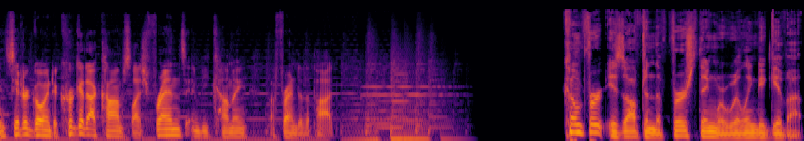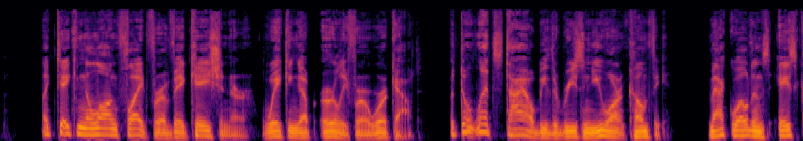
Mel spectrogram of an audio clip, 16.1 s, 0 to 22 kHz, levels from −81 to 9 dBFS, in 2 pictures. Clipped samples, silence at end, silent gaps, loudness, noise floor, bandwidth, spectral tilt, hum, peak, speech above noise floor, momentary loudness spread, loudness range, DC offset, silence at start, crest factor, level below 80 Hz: under 0.1%; 0 s; 4.79-5.59 s, 8.20-8.37 s, 12.35-12.44 s, 14.79-15.03 s; -20 LUFS; under -90 dBFS; 17 kHz; -5 dB/octave; none; -2 dBFS; over 71 dB; 13 LU; 6 LU; under 0.1%; 0 s; 18 dB; -40 dBFS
